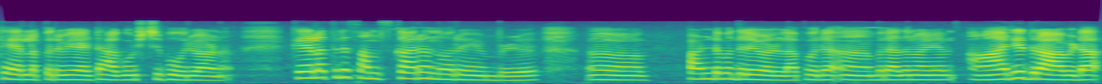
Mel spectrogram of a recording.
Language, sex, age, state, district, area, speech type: Malayalam, female, 30-45, Kerala, Ernakulam, rural, spontaneous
